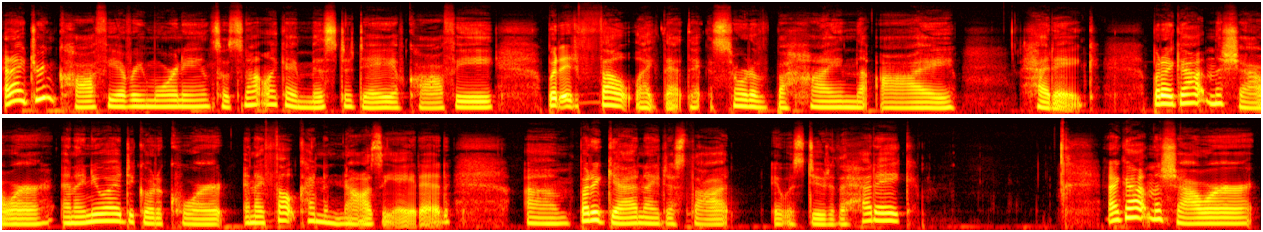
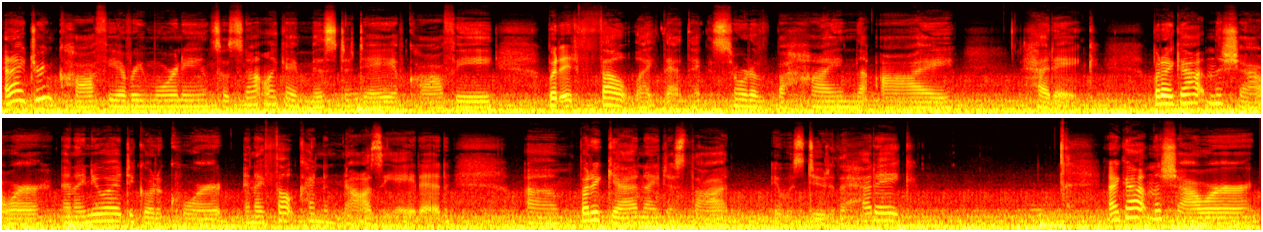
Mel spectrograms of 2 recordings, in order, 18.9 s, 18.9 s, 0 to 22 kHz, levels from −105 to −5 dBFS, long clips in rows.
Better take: first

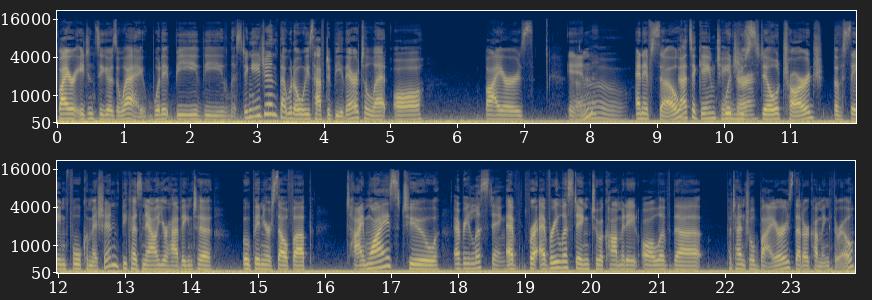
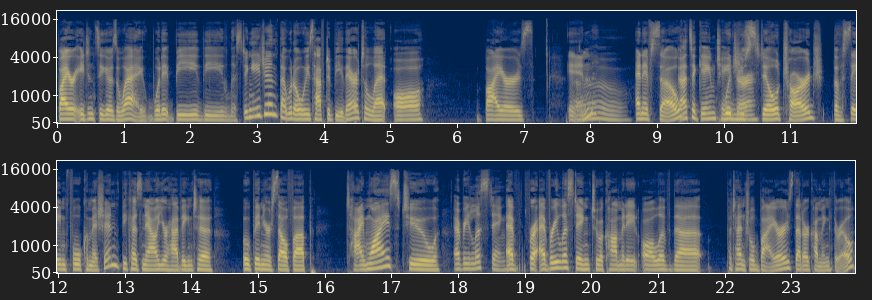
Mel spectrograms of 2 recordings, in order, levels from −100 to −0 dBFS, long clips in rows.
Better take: second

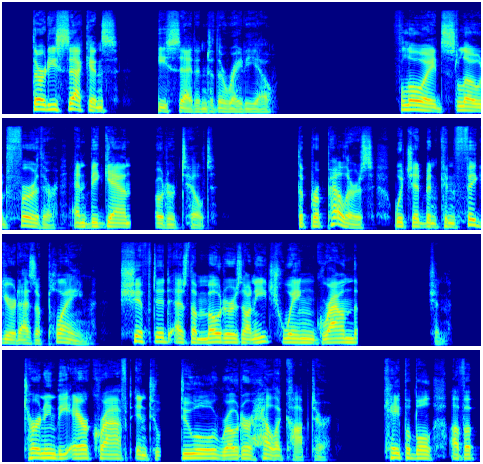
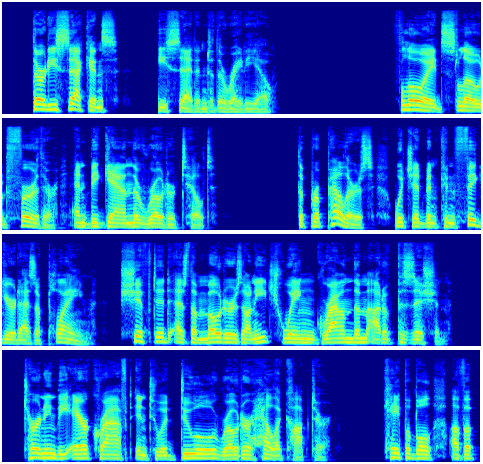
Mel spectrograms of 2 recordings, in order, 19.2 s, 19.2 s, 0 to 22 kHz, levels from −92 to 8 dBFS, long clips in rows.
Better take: second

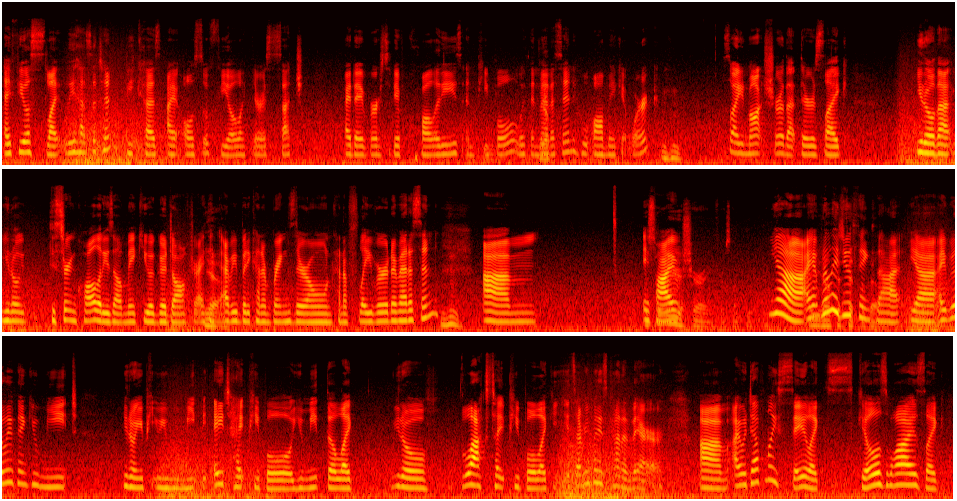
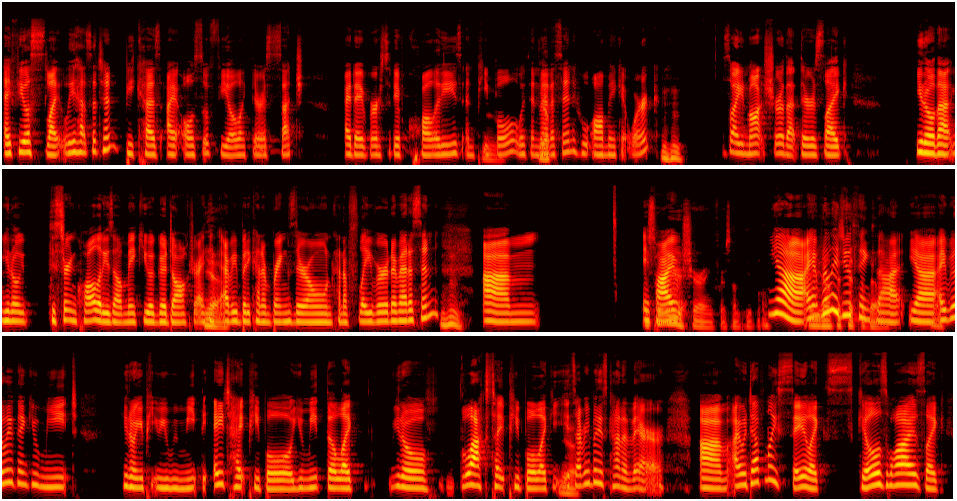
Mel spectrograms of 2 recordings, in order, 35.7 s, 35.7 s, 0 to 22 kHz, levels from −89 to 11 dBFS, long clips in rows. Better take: second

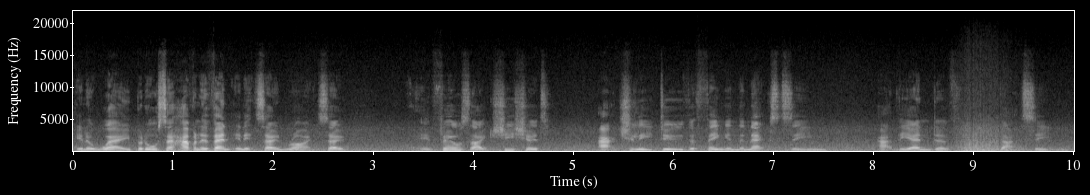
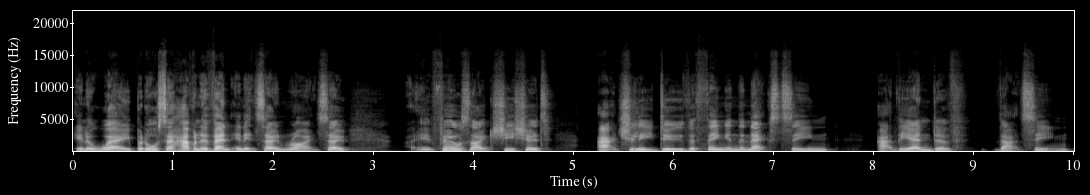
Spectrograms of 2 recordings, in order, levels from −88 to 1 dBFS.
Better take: second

